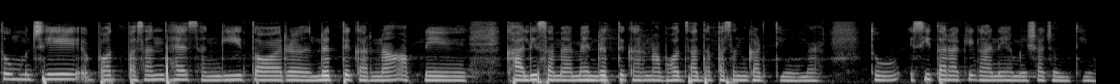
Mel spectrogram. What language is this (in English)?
Hindi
